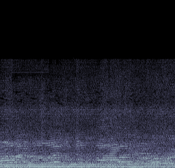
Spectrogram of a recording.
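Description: Background chatter of many people in a crowded hall, over a steady two-pitched mechanical hum.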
